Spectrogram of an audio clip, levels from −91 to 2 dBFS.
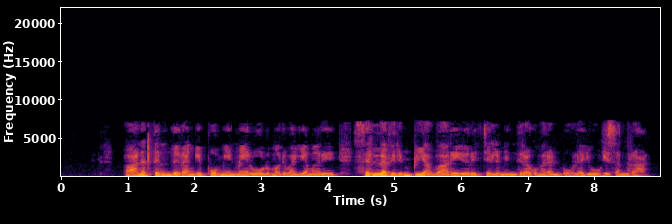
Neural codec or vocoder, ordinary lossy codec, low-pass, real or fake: none; AAC, 32 kbps; 7.2 kHz; real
